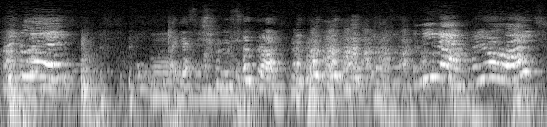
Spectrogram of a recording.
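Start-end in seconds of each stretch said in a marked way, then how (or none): 0.1-0.6 loud, high name call. Acted. Waitress hollering for Nicholas, calling out.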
